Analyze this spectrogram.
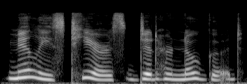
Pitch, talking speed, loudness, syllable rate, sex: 245 Hz, 145 wpm, -17 LUFS, 3.1 syllables/s, female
